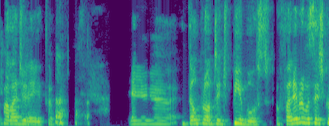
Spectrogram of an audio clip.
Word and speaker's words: Peebles: E, Francia, como é que pronuncia o seu último sobrenome? Que eu tô sempre aqui na dúvida. É Peebles, é um nome Peebles.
